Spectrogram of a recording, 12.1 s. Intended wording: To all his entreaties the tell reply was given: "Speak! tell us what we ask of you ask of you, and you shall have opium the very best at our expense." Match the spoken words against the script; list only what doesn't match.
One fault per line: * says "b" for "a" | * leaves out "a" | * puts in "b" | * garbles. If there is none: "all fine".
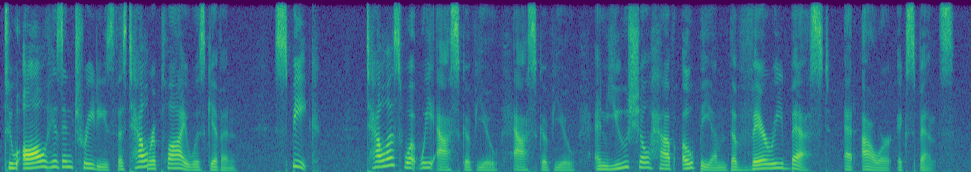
all fine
